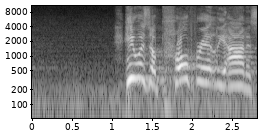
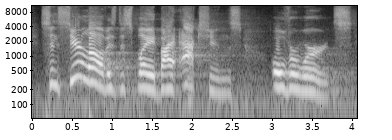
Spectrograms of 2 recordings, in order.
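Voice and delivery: slow, weighty statement; 4 semitones lower, slower than usual. Shown as a demonstration. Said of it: "repeated key phrase".

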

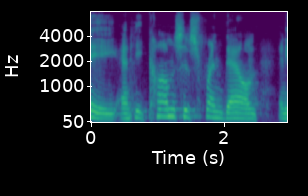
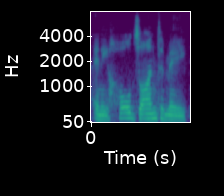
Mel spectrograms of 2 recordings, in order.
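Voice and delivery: usual speaking voice

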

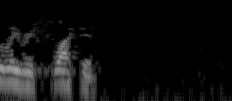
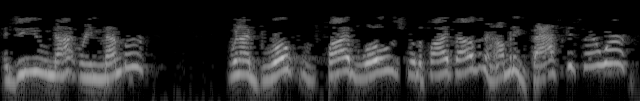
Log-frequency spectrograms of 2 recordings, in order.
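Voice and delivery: higher and louder, hammering each question; preaching at full force; 7 semitones higher, 4 dB louder than usual. Acted. Preacher voicing Jesus pressing the disciples, full force. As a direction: drive every question home.

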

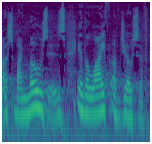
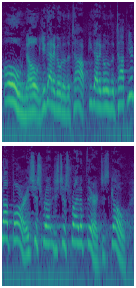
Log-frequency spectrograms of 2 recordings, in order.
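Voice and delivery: much higher, bright encouraging hiker voice; cheerful urging; 5 semitones higher, 4 dB louder than usual. Retold or imitated. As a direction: cheer a tired climber on. Hikers urging him upward.

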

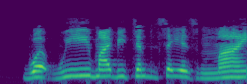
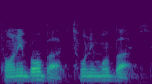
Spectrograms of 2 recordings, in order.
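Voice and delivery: mock teen begging; 8 semitones lower, 5 dB quieter than usual. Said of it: "An A T M parent".

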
